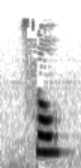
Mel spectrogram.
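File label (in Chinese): "搜", Mandarin Chinese; hsk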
